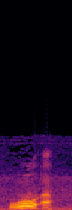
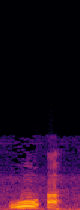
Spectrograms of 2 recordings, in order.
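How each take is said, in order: First: It is said in a Cockney accent. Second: The same.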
